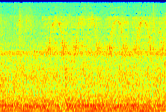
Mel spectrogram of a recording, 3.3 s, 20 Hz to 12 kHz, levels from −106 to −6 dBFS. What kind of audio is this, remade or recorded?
recorded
